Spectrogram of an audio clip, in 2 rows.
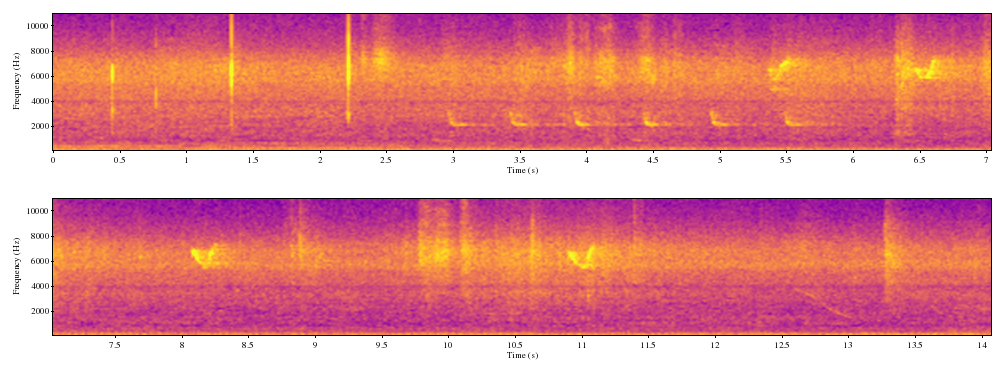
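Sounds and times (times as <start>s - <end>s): steady low rumble: 0.0s - 14.0s
bird chirping: 2.8s - 6.7s.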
